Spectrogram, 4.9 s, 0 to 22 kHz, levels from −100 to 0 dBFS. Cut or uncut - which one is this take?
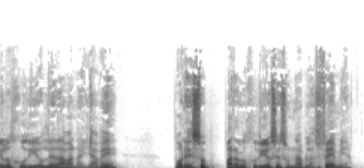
uncut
